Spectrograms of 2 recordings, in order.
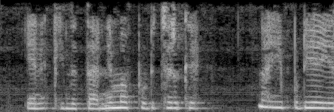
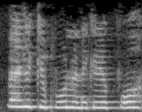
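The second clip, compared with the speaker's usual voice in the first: normal talking voice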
